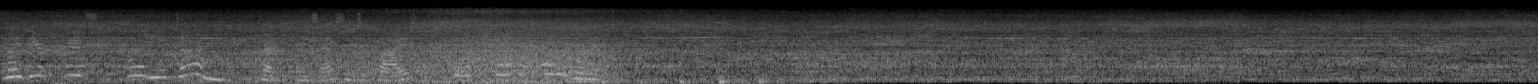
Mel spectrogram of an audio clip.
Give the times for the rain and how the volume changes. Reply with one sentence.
You can hear the rain from 0.0 to 12.4 s, getting louder then quieter.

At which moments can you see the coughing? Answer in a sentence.
You can't hear the coughing here.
